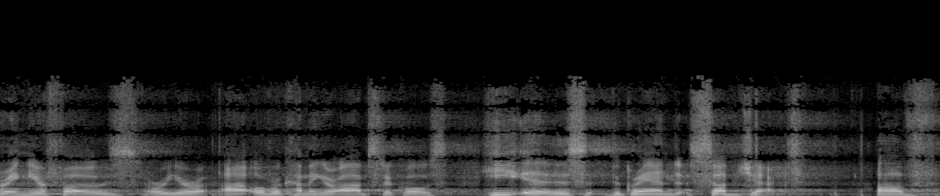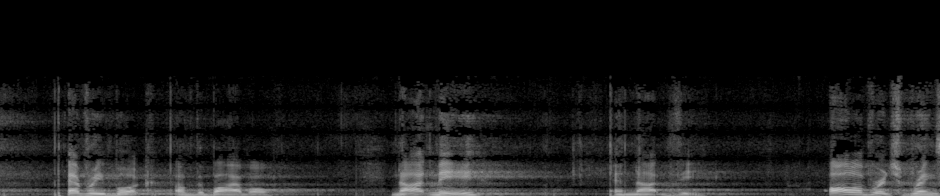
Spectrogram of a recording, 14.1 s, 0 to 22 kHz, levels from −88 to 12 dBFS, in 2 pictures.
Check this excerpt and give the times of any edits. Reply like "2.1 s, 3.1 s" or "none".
3.6 s, 6.5 s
